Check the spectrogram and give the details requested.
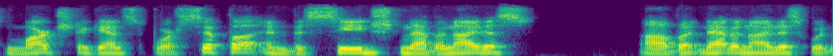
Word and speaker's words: Nabonidus: to NAB nabonidus um usually pronounced and spelled nabonidus one of the Babylonians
